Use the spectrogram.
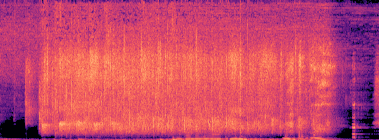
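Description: Audience applause after a poetry reading at an arts evening at Taman Ismail Marzuki in Jakarta, a broad steady clapping that swells and holds for several seconds, with a voice murmuring beneath it before it fades out.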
